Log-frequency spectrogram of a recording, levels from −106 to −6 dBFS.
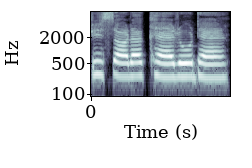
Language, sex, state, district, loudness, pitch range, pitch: Hindi, female, Bihar, East Champaran, -14 LUFS, 250-270 Hz, 260 Hz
